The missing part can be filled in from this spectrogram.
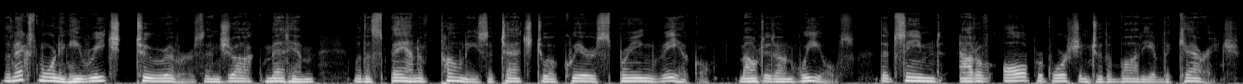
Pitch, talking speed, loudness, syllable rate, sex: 135 Hz, 180 wpm, -16 LUFS, 4.8 syllables/s, male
